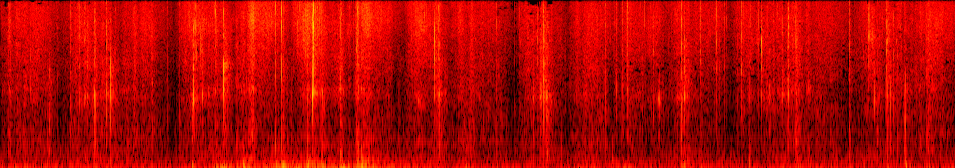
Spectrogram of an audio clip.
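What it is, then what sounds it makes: Foam fruit protective net. A yellow foam fruit protective net, a mesh sleeve, is stretched and crumpled with fingers close to the microphone. A steady run of bright, crinkly crackles and soft tearing-like rustles is heard, with a low rumble beneath, swelling louder around the second to fourth seconds.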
